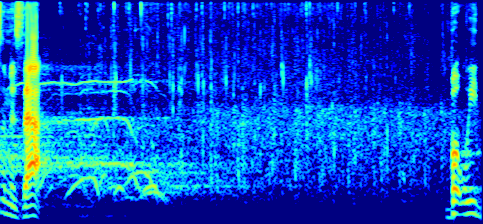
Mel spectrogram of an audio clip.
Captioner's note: audience cheers and claps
